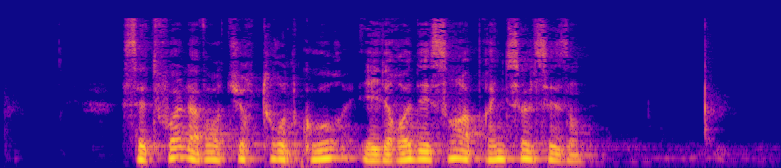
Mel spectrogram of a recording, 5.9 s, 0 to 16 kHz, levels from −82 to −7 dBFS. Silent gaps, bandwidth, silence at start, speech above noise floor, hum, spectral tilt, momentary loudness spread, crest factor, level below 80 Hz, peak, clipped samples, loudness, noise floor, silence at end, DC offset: none; 11.5 kHz; 0.95 s; 51 dB; none; -6.5 dB/octave; 20 LU; 18 dB; -50 dBFS; -4 dBFS; under 0.1%; -21 LUFS; -71 dBFS; 0.55 s; under 0.1%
